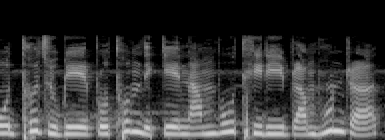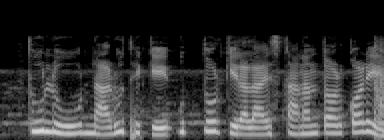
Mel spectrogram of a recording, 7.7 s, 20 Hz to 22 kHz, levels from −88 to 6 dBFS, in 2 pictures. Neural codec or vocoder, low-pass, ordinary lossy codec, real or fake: none; none; none; real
